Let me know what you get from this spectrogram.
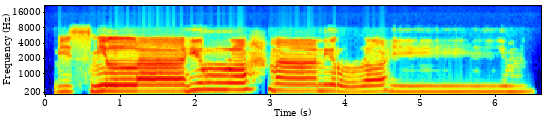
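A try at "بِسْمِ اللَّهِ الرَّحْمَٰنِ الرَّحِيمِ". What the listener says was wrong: Jangan naik ke atas suaranya. Dorong depan. Al-jauf. Ar-Rahmah.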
